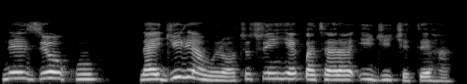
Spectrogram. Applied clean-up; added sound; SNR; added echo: none; none; none; none.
